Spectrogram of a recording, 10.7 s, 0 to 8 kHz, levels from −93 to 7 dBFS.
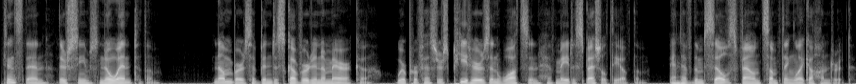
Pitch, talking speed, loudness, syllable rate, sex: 115 Hz, 185 wpm, -20 LUFS, 5.8 syllables/s, male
